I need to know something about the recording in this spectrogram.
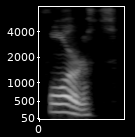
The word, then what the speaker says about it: fourth: So it's not four, it's fourth, right? Fifth, sixth, seventh, eighth, ninth, 10th, 11th, 12th, 13th, 14th, 15th, 16th, etc. And 20th, 30th. Okay, so please be careful that you pronounce this ending.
